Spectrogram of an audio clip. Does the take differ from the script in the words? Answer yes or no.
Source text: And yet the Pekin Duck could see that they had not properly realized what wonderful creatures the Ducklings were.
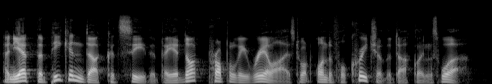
yes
